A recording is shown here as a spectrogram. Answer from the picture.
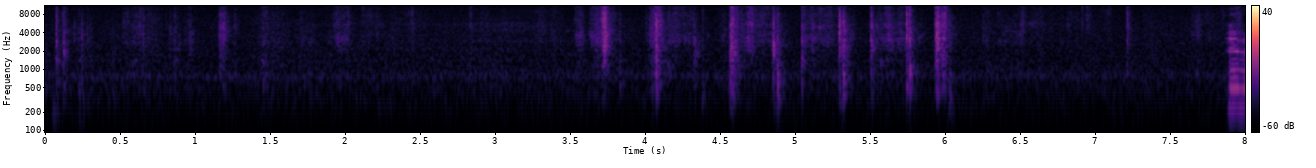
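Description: Deck of cards being shuffled by hand: soft, scattered card flicks, with a busier run of quick snaps between about three and six seconds in.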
